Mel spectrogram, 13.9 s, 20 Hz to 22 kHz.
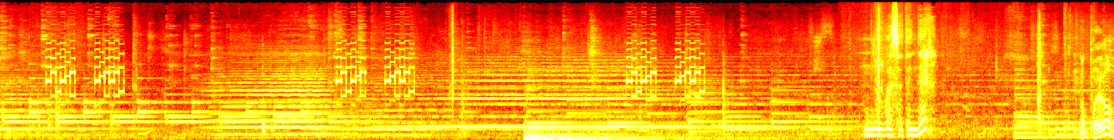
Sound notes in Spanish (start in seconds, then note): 7.7 Suena el celular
